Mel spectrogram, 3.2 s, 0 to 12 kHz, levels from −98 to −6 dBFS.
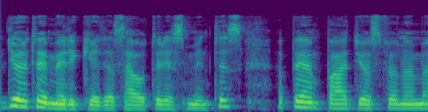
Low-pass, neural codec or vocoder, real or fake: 7.2 kHz; none; real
